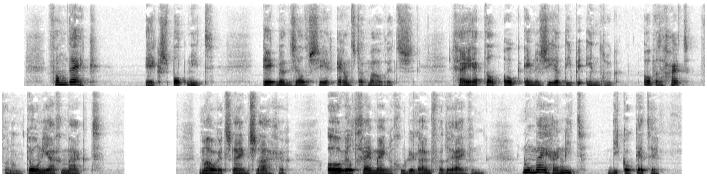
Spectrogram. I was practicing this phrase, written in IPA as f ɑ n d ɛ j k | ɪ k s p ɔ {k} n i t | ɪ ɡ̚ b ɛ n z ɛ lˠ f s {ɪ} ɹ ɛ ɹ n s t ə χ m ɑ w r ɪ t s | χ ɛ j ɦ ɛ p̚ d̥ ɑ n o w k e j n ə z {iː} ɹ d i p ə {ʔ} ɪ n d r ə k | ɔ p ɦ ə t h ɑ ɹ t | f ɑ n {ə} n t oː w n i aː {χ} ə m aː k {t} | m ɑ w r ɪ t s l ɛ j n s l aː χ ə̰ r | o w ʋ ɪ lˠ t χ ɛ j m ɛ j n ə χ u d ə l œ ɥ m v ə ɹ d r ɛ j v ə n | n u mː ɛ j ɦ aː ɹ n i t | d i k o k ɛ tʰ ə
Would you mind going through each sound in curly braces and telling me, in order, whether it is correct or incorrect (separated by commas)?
incorrect, incorrect, incorrect, correct, incorrect, correct, correct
